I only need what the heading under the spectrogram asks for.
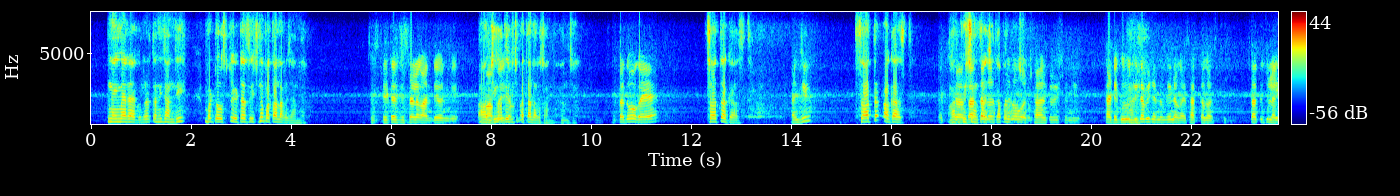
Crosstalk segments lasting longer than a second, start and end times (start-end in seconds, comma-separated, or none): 17.2-18.9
